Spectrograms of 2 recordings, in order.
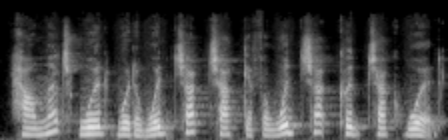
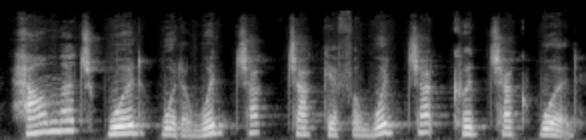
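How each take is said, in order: First: The sentence is said at a fast pace. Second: The sentence is said at a slow pace. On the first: "Then speed it up" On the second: "Say it slowly at first and find the rhythm"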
